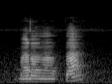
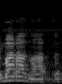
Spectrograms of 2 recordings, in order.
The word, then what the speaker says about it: Maranata: Jesus Maranata ou Maranata As duas pronúncias são usadas Maranata com a tônica na última sílaba pelos católicos e Maranata pelos protestantes o significado é o mesmo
